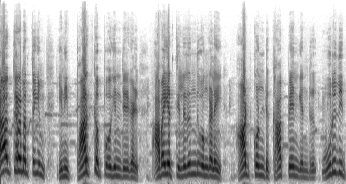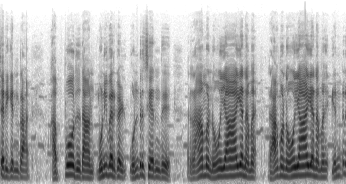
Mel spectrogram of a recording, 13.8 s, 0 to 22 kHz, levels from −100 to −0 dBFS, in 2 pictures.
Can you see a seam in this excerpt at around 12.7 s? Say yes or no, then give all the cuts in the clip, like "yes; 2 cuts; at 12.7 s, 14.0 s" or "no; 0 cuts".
no; 0 cuts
